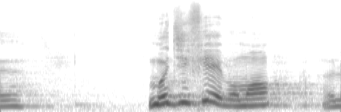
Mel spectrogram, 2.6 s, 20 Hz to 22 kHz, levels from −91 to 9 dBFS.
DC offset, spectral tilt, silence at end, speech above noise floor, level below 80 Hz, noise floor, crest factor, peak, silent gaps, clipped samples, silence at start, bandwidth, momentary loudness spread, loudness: under 0.1%; -6.5 dB/octave; 0 s; 43 dB; -86 dBFS; -77 dBFS; 16 dB; -22 dBFS; none; under 0.1%; 0 s; 19 kHz; 18 LU; -36 LUFS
